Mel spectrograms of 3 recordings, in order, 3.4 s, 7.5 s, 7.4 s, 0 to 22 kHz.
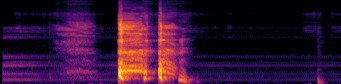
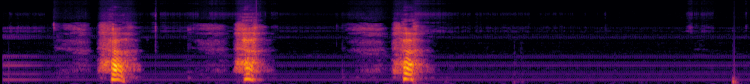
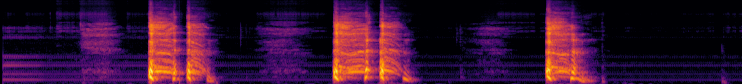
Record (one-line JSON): {"cough_length": "3.4 s", "cough_amplitude": 32767, "cough_signal_mean_std_ratio": 0.23, "exhalation_length": "7.5 s", "exhalation_amplitude": 13403, "exhalation_signal_mean_std_ratio": 0.21, "three_cough_length": "7.4 s", "three_cough_amplitude": 32766, "three_cough_signal_mean_std_ratio": 0.26, "survey_phase": "beta (2021-08-13 to 2022-03-07)", "age": "65+", "gender": "Female", "wearing_mask": "No", "symptom_none": true, "smoker_status": "Ex-smoker", "respiratory_condition_asthma": false, "respiratory_condition_other": false, "recruitment_source": "REACT", "submission_delay": "1 day", "covid_test_result": "Negative", "covid_test_method": "RT-qPCR"}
